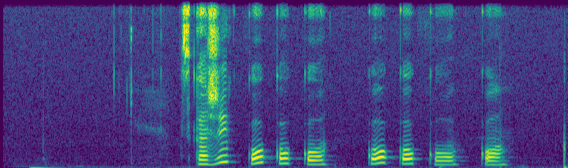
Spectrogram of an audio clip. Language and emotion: Russian, neutral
